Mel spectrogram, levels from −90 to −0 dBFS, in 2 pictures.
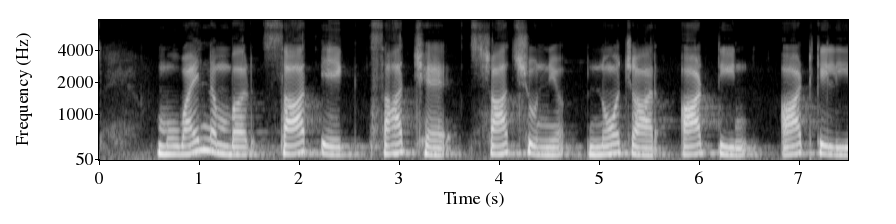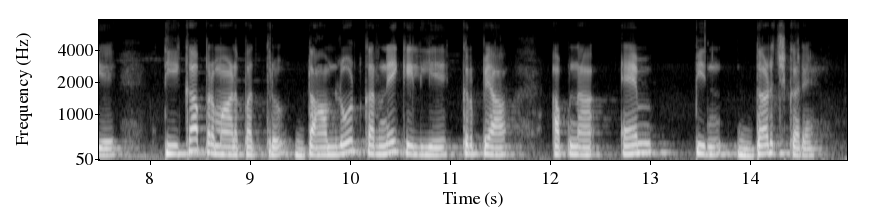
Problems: constant background noise, background conversations at intervals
